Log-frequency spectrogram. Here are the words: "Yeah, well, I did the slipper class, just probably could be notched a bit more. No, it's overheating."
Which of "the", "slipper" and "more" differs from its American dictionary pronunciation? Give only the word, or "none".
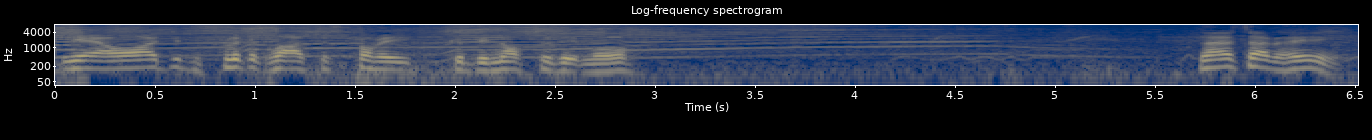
none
